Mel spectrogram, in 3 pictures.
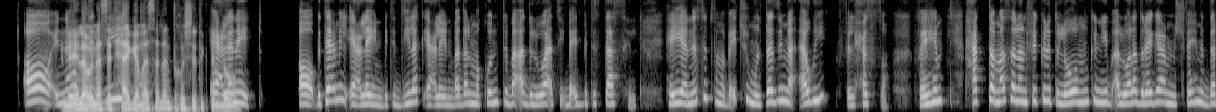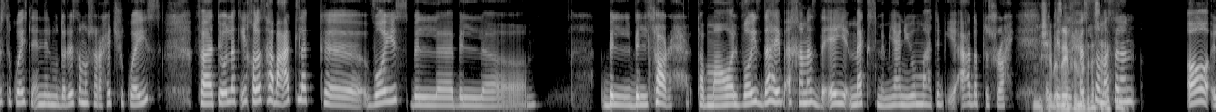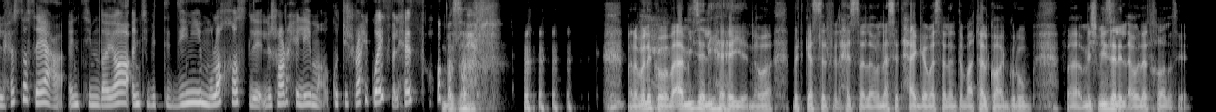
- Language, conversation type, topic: Arabic, podcast, إزاي نقلّل وقت الشاشات قبل النوم بشكل عملي؟
- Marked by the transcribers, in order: in English: "voice"; in English: "الvoice"; in English: "maximum"; laughing while speaking: "بالضبط"; laugh; tapping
